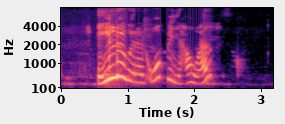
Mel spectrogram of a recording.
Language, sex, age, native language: Icelandic, female, 50-59, Icelandic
